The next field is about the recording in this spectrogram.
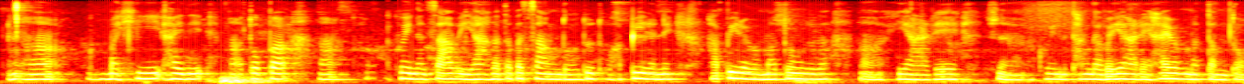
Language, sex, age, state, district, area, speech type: Manipuri, female, 30-45, Manipur, Thoubal, rural, spontaneous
